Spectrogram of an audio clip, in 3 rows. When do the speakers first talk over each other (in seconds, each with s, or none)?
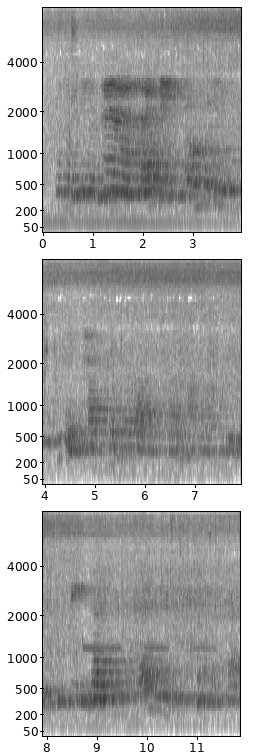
1.1 s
